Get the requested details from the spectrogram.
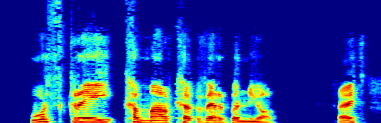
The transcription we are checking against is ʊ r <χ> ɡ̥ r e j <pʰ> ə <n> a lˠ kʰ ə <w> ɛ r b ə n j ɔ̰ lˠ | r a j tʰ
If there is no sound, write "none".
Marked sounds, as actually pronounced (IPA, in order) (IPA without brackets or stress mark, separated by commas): θ, kʰ, m, v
